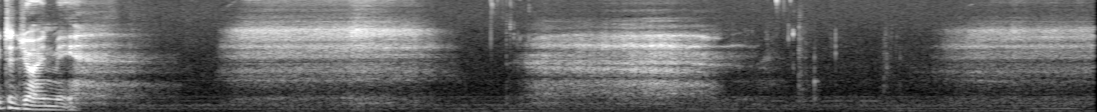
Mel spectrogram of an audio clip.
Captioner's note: deep breaths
